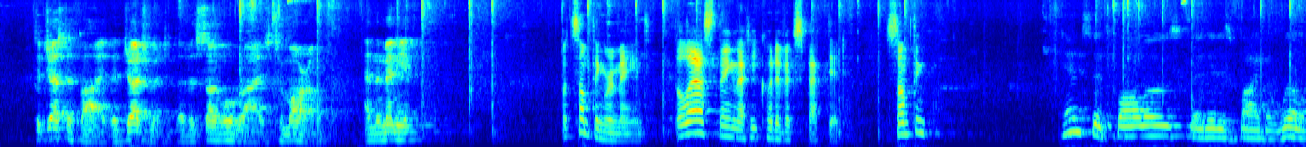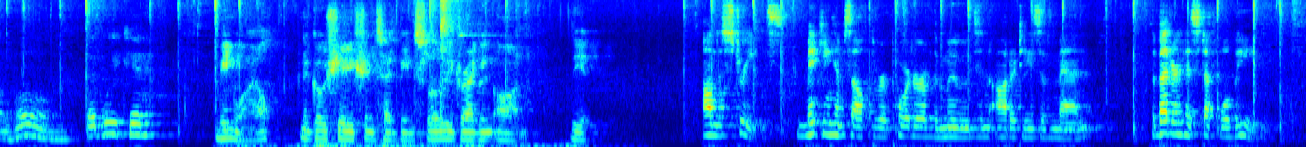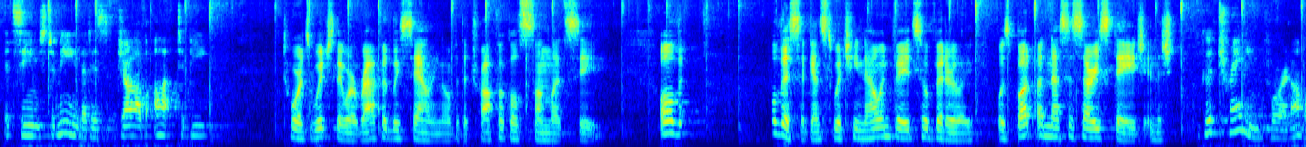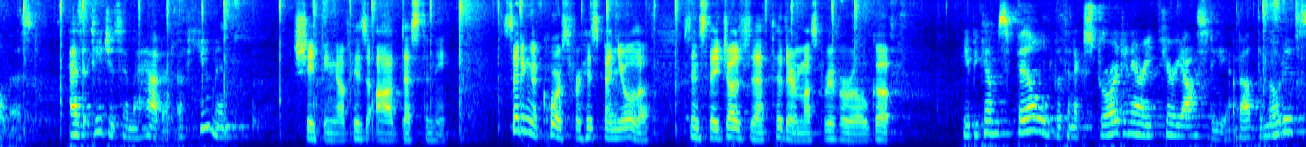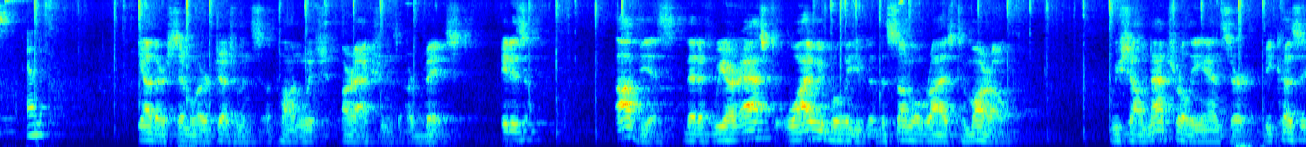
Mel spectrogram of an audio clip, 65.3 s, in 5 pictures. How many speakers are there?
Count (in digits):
5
